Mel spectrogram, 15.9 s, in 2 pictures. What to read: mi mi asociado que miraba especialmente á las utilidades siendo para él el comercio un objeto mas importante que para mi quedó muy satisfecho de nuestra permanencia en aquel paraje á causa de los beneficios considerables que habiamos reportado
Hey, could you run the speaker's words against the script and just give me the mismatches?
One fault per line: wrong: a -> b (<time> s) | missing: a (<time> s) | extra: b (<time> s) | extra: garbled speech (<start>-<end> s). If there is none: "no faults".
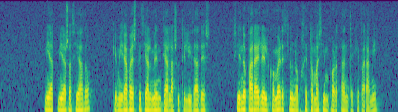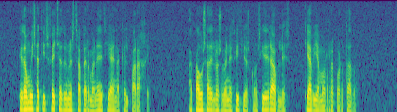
no faults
